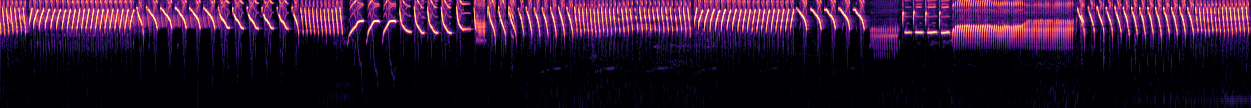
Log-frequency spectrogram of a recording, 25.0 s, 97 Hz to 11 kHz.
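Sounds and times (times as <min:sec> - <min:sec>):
canary singing trills: 0:00.0 - 0:25.0.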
